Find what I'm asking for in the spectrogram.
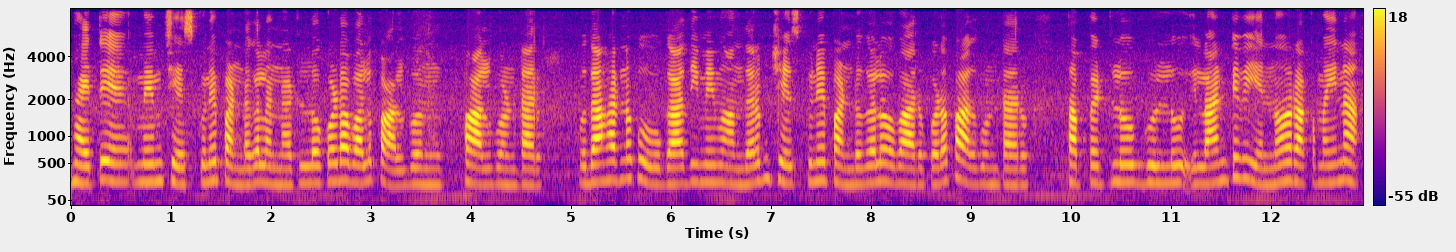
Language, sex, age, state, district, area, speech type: Telugu, female, 30-45, Andhra Pradesh, Kakinada, urban, spontaneous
